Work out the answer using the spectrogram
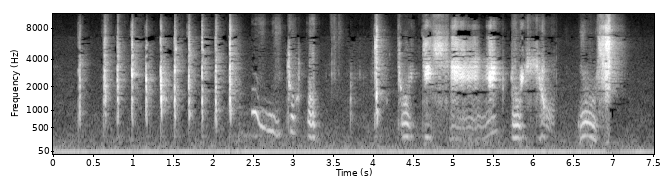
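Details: Pet budgerigar talking very clearly indoors, a run of quick clipped syllables followed by raspy, high-pitched word-like phrases with warbling notes, ending in a sharp squeaky utterance.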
